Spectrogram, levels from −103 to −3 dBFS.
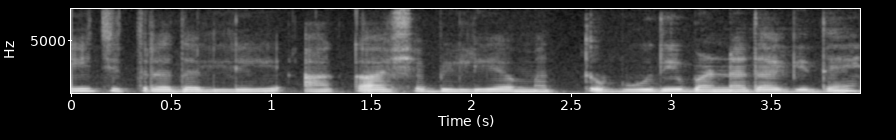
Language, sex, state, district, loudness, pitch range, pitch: Kannada, female, Karnataka, Raichur, -14 LUFS, 185-200 Hz, 195 Hz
